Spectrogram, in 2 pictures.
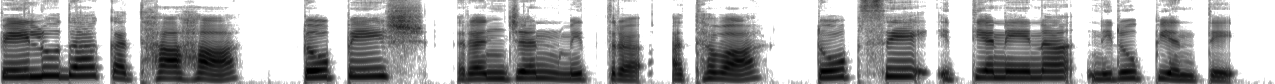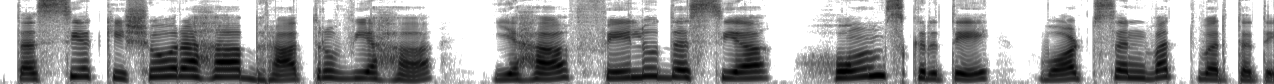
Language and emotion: Sanskrit, neutral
